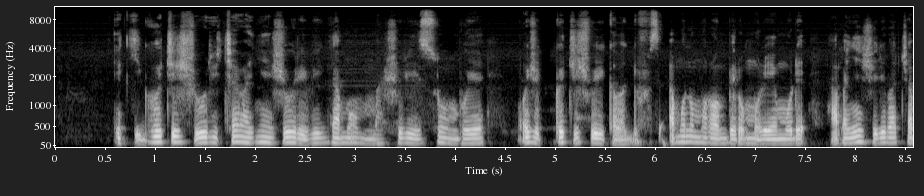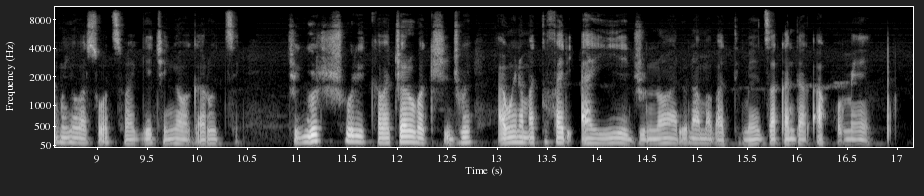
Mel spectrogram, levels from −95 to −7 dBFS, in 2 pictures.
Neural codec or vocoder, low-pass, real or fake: none; 9.9 kHz; real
